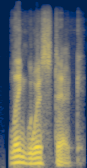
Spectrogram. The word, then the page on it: linguistic: American English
